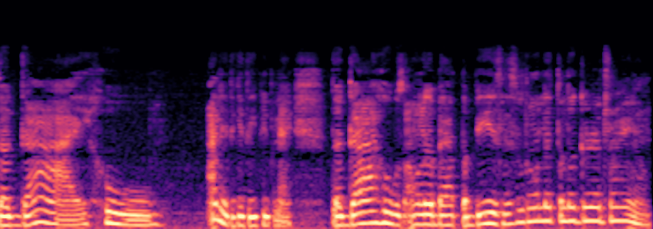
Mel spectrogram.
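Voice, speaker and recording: Somewhat breathy, a woman talks fairly quickly with an American accent at a medium pitch. Her tone is dark and mellow. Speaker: movie reviewer. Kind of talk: casual movie review. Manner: casual, hesitant with fillers.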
